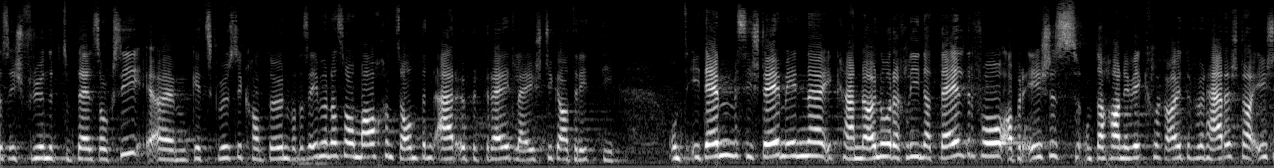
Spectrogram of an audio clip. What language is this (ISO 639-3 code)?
gsw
